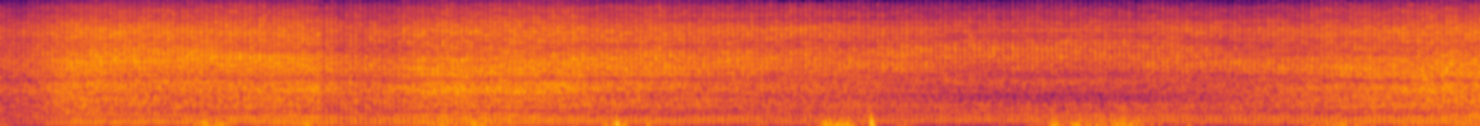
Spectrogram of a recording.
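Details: Murray lawn tractor engine after a valve adjustment and with the spark plug refitted; it now spins over easier. Steady regular beat without misfires or rattles; the engine runs fine, though the transmission later fails to drive the axle.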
